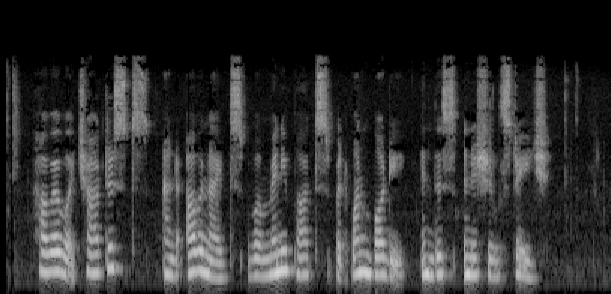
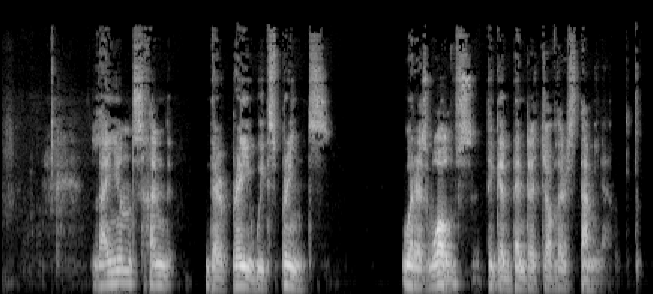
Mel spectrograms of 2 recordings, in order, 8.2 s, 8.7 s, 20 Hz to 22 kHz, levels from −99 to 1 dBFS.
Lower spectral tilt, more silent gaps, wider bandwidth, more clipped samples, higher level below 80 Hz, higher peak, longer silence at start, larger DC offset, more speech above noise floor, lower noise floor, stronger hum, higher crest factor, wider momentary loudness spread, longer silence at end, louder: about the same, -3.5 dB/octave vs -2.5 dB/octave; second, none vs 5.22-5.30 s; second, 11.5 kHz vs 16 kHz; neither; second, -82 dBFS vs -68 dBFS; second, -14 dBFS vs -2 dBFS; second, 0.15 s vs 0.7 s; neither; second, 28 dB vs over 67 dB; second, -56 dBFS vs under -90 dBFS; neither; second, 16 dB vs 22 dB; second, 8 LU vs 18 LU; first, 0.85 s vs 0.2 s; second, -28 LUFS vs -22 LUFS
